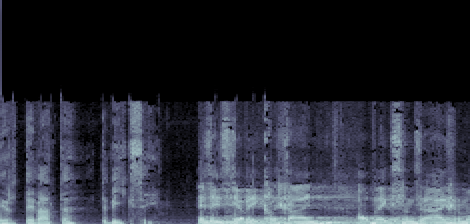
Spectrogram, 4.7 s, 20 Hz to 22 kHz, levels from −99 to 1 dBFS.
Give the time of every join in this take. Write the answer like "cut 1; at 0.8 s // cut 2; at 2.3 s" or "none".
none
